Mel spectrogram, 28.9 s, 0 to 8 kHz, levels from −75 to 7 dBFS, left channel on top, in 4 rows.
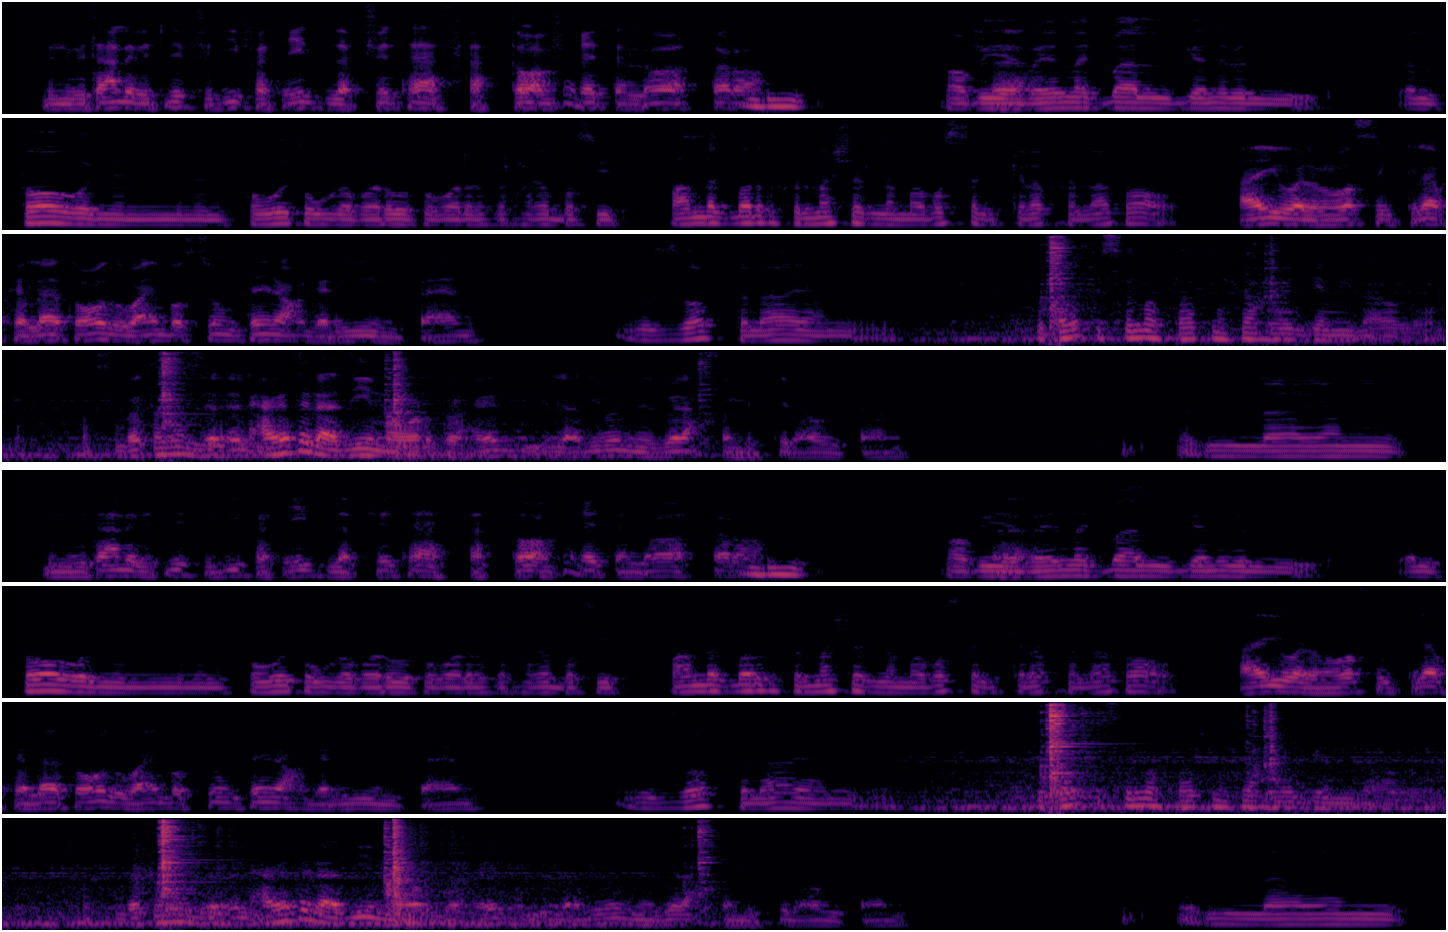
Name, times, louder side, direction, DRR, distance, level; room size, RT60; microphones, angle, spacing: voice 1, 0.2-3.8 4.9-5.2 13.4-16.8 22.3-26.2, left 3 dB, 75° left, 0.8 m, -44 dB
voice 2, 3.7-4.0 4.7-6.6 7.0-10.3 10.6-13.1 17.5-18.9 19.6-23.1 27.5-28.7, left 2 dB, 25° left, 0.5 m, -46 dB
sound 1, 18.8-25.4, right 9 dB, 40° right, 0.4 m, -41 dB
3.6 x 2.7 x 2.5 m
head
